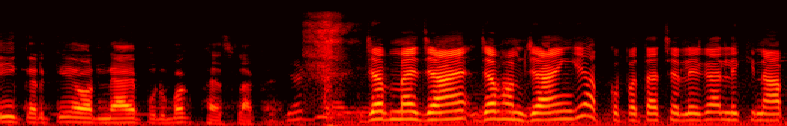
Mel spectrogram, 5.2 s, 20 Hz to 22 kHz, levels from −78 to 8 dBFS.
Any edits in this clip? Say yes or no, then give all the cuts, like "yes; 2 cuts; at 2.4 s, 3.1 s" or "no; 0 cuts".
yes; 1 cut; at 2.2 s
